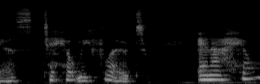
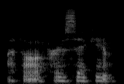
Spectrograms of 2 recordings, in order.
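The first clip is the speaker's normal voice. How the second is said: usual speaking voice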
